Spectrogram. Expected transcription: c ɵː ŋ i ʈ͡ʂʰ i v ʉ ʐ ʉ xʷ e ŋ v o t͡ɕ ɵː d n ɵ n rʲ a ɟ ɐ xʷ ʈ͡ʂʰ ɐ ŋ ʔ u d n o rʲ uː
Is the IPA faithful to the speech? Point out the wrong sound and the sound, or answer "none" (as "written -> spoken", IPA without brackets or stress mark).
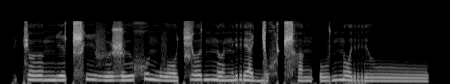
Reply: none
